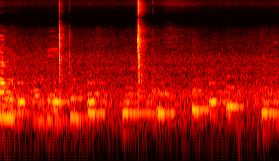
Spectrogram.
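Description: Background music: a melody of short plucked-string notes, with two sharp clicks, about one second and two seconds in.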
